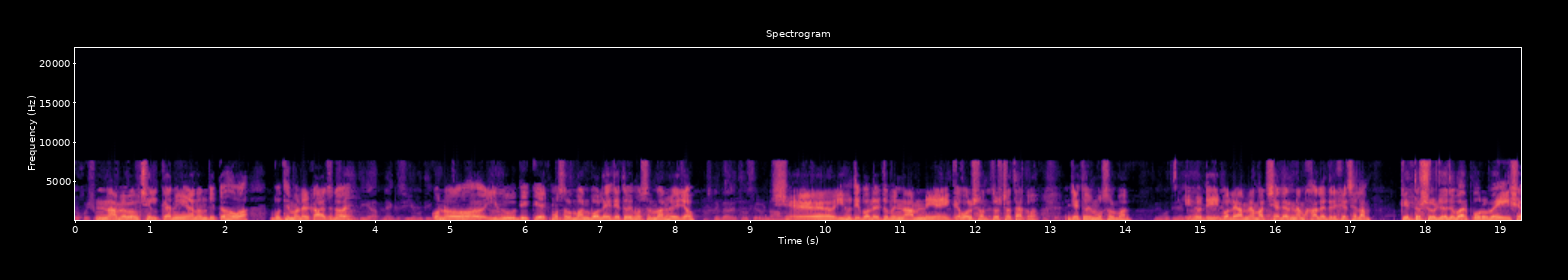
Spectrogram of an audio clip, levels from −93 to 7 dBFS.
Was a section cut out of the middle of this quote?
no; 0 cuts

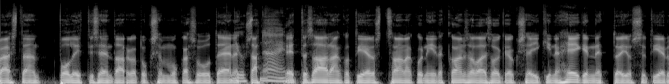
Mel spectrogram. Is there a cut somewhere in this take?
no; 0 cuts

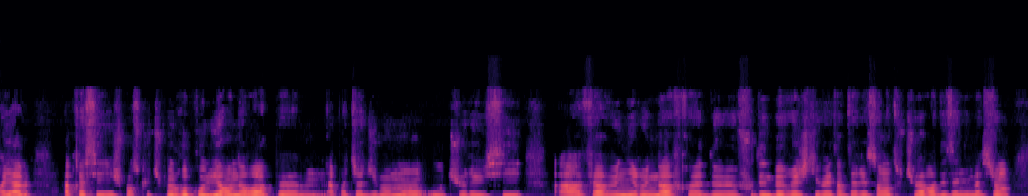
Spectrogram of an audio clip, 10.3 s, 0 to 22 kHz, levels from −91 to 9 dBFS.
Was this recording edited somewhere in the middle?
no; 0 cuts

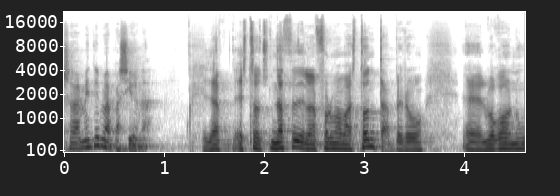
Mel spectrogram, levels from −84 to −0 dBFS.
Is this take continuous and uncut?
no; 1 cut; at 1.4 s

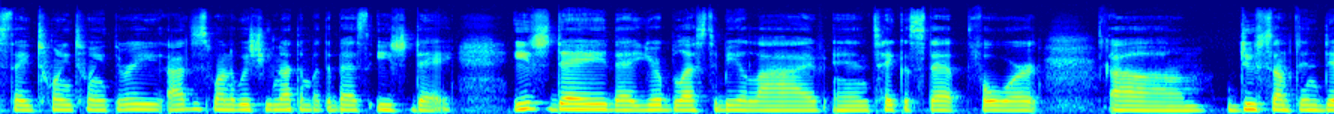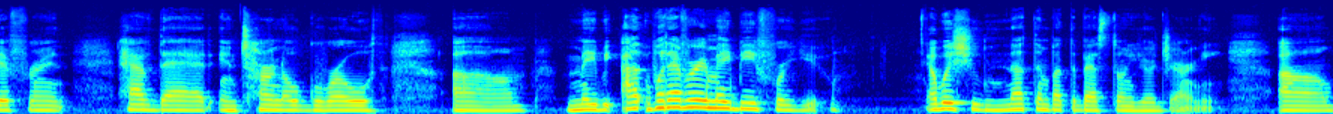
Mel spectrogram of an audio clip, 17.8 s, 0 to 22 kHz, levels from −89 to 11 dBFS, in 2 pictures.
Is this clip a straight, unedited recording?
yes; 0 cuts

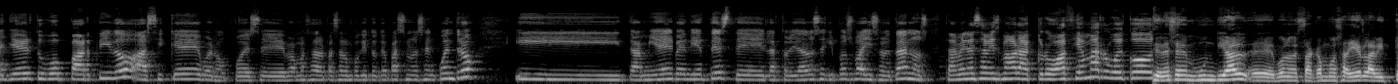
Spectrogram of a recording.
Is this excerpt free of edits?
no; 3 cuts; at 6.7 s, 9.4 s, 11.5 s

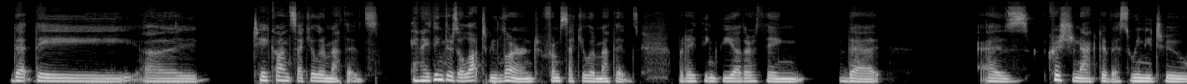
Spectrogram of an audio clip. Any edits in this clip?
no; 0 cuts

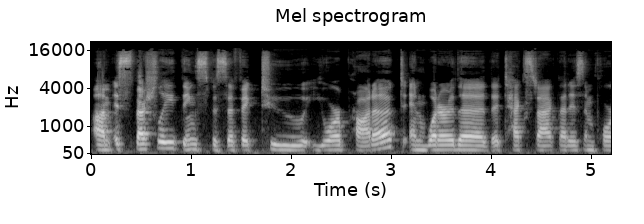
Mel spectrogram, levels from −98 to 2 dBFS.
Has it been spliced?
no; 0 cuts

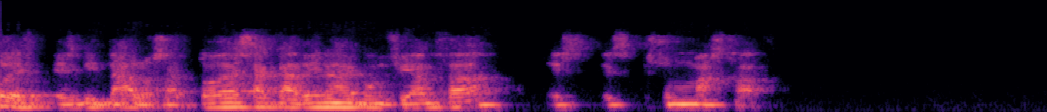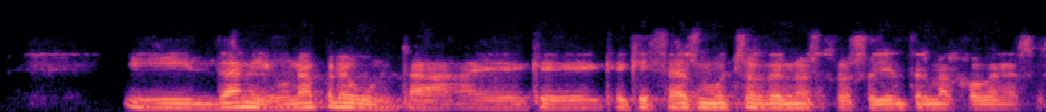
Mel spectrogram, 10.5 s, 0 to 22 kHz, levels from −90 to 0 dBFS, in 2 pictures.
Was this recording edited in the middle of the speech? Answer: no; 0 cuts

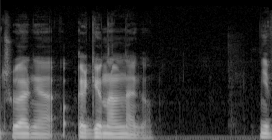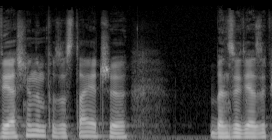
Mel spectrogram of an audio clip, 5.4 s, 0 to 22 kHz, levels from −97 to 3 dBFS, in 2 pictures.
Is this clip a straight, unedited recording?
no; 1 cut; at 2.5 s

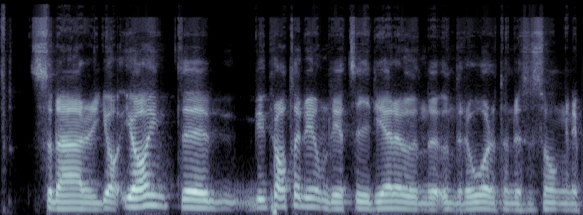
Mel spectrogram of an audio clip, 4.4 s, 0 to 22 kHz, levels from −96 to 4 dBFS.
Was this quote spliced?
no; 0 cuts

